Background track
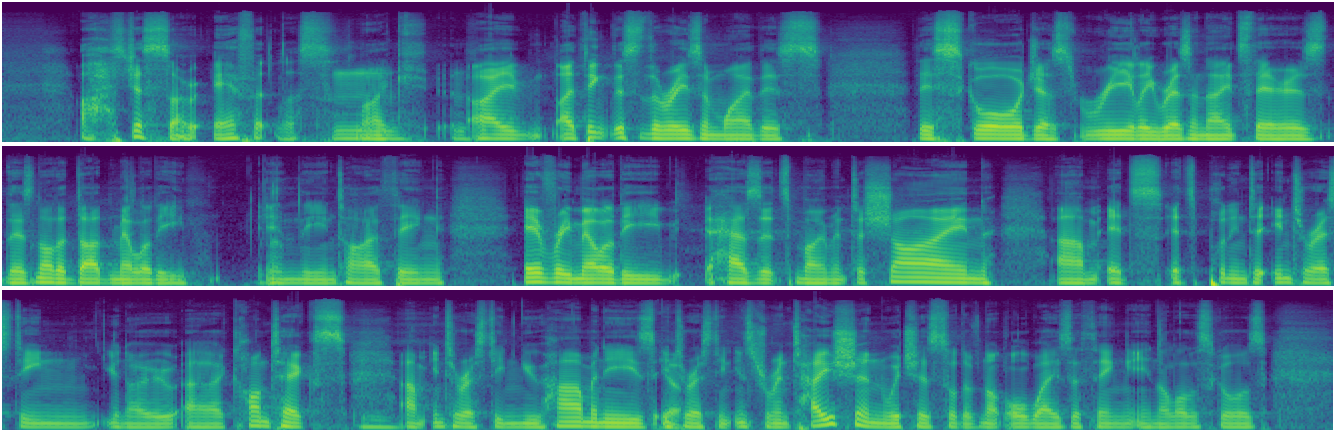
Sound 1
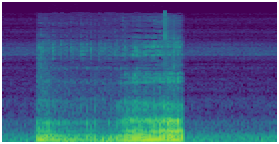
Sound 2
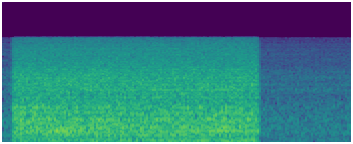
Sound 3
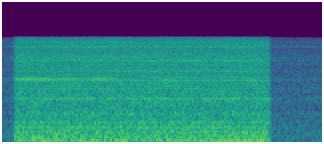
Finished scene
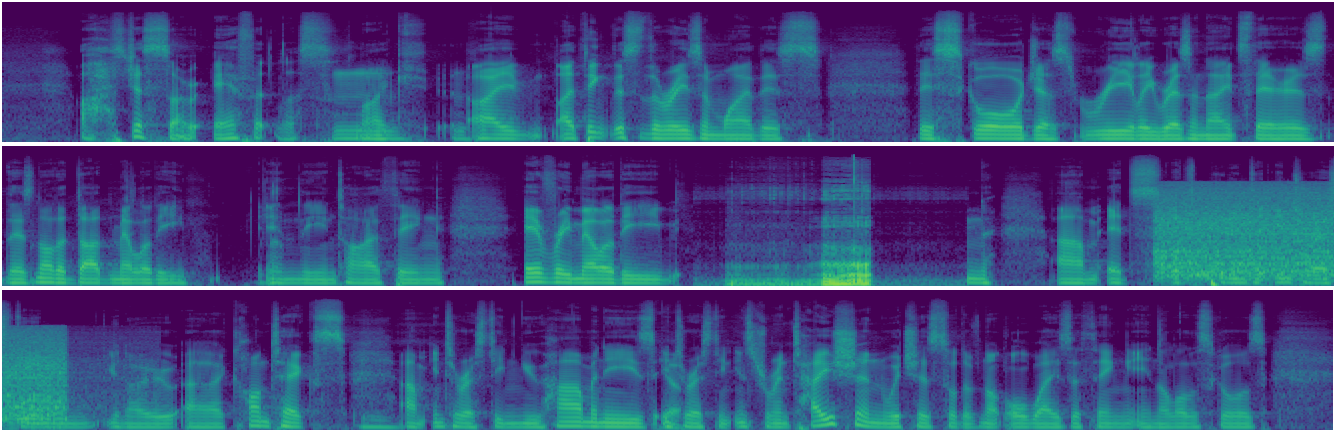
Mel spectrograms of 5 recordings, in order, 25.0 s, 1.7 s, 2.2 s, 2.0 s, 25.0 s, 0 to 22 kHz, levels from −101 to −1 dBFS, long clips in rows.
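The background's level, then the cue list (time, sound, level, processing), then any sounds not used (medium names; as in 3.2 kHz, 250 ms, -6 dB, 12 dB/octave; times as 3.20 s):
background track -15.5 dB
12.63 s: replace with 1 -2.5 dB + level held to a coarse grid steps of 18 dB
15.45 s: add 2 -10 dB + high-pass 230 Hz 6 dB/octave
not used: 3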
